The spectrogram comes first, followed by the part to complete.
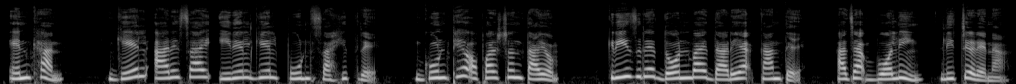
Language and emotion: Santali, neutral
